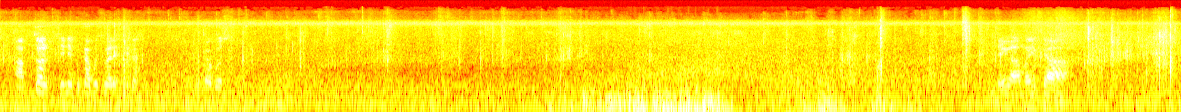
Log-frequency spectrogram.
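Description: Rain patters steadily on leaves and the ground.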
